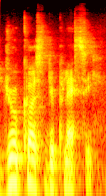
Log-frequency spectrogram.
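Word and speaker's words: Dricus du Plessis: um joe rogan that hey my name is drucus du plessy so he actually let people know how to pronounce his name um yeah trevor guys was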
